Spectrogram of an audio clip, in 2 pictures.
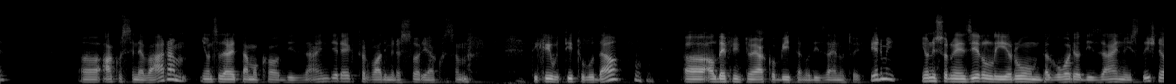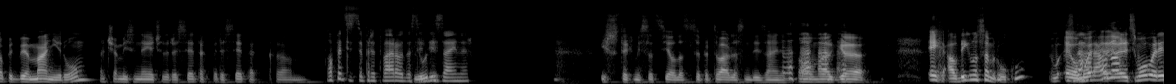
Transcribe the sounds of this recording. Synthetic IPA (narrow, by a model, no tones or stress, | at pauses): əʔako̞se̞neʋaːɾamio̞nsad̪ɾaːd̪it̪amo̞kaod̪iza̰jnd̪iɾek̚t̪oɾʋlad̪imiɾaso̞ɾiako̥sam | t̪ikɾiːʋut̪it̪ulˠud̪ao | əa̰ld̪e̞finit̪inojaːko̞bit̪anud̪izaːjnut̪ojfiɾmi | io̞nisuoɾɡaniziːɾaliɾuːmd̪aɡo̞ʋo̞ɾiod̪izaːjnuislˠit͡ʃnojo̞pet̪̚biomaɲiɾuːmznaːt͡ʃijaːmislimd̪eɡd̪et͡ʃet̪əɾd̪eseːt̪ak̚ped̪eseːt̪akopet̪sisepɾet̪ʋaːɾaod̪asʎiuːd̪izajneɾ | iʃt̪o̥t̪ekmiesad̪sjelod̪assepɾet̪ʋaːɾaod̪asamd̪izajneɾoʋaɡə | exald̪iɡnosamɾuːku | eomojɾesimooʋoee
